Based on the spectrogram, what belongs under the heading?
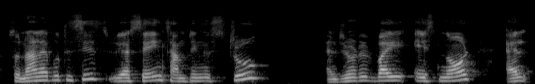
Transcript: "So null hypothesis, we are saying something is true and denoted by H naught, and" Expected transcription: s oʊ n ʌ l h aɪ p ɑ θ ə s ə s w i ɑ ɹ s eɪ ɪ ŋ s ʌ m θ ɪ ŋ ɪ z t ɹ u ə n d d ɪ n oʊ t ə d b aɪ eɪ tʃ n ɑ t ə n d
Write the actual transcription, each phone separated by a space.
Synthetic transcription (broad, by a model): s oʊ n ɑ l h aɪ p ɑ t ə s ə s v i ɑ ɹ s eɪ ɪ ŋ s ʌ m t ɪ ŋ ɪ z t ɹ u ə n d d ɪ n oʊ t ə d b aɪ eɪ s n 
